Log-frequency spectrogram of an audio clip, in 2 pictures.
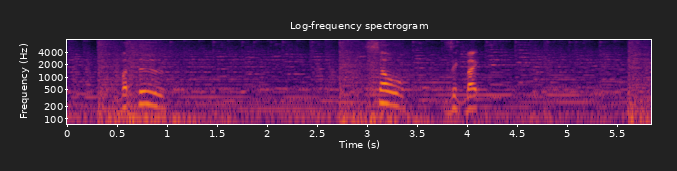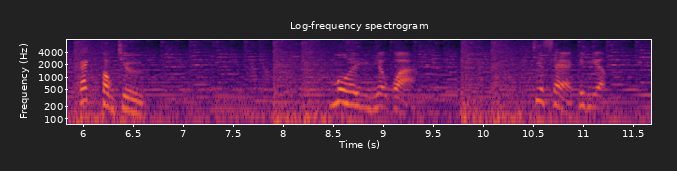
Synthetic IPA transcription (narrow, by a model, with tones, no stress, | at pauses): və˨˩t̚t̪ɨ˧ | sə˧w | zï˨˩k̟̚ɓə̰˧˨jŋ̟ | ka˦˥jk̟̚fa˨˩wŋ͡mt͡ɕɨ˨˩ | mo˧hï˨˩ŋ̟hḭ˧˨əwkwaː˧˩ | t͡ɕi˧əsɛ˧˩kï˧ŋŋḭ˧˨əm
